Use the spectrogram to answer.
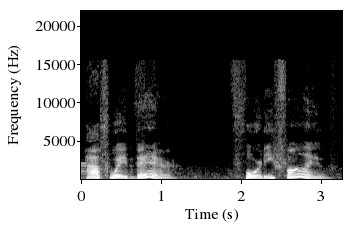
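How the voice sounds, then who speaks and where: A woman calling bingo numbers with their rhyming calls, slow and measured. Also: lowish voice, very animated. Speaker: bingo caller. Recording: loud music playing underneath.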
